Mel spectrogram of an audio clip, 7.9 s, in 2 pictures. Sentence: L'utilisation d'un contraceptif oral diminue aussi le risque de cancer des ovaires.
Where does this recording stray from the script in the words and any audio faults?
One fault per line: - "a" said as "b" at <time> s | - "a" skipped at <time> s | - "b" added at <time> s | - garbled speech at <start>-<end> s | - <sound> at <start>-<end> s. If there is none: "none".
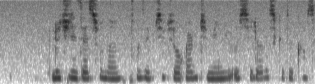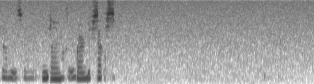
- garbled speech at 4.5-5.4 s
